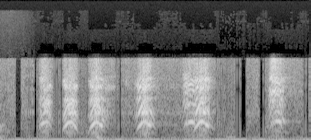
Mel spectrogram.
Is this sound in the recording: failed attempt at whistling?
no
